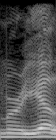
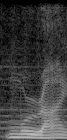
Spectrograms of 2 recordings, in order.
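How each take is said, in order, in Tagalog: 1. Nagtatapos ang pangalan sa tunog na 'el'. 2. Nagtatapos ang pangalan sa tunog na 'ay'. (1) "hindi Muriel ang, ang pronunciation niyan" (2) "ang pronunciation kayan ay Moray"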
